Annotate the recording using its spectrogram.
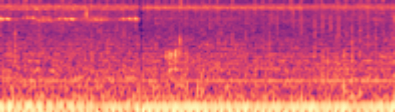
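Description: Steady low electrical hum with a faint hiss and a thin high steady tone, with no distinct event; it briefly drops out a little under a second in.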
